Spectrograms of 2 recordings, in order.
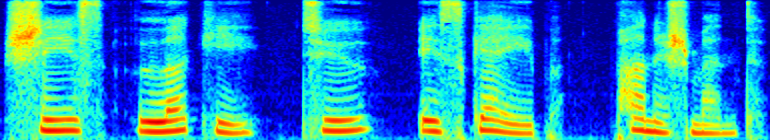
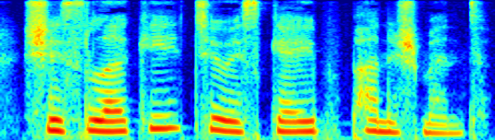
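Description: First: Slow, deliberate sentence model; slow teacher read-aloud. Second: Said in the usual way. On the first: Shown as a demonstration. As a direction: read it slowly word by word. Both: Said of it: "好，慢读一遍".

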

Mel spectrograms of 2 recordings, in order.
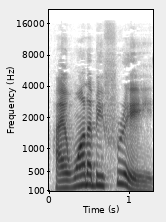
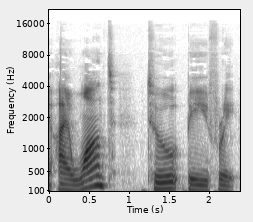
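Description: First: "wanna" run together as one word; casual linked "wanna"; reduced "wanna". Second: "want to" as two slow, separate words; careful, unreduced "want to"; full form. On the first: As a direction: say "wanna" with no separate "to". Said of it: "读快了之后呢，往往变成wanna". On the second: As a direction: spell out "want" and "to" with a pause between. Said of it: "就相当于". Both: Shown as a demonstration.

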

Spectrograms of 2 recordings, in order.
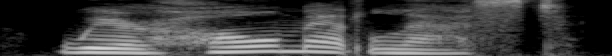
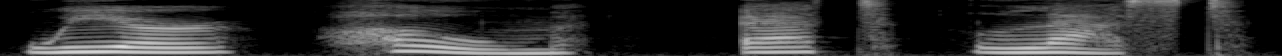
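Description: First: Said in the usual way. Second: Very slow, word by word; slow, deliberate teaching pace; slow reading. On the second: Shown as a demonstration. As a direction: read it slowly with gaps between words. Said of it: "好，慢读一遍".

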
